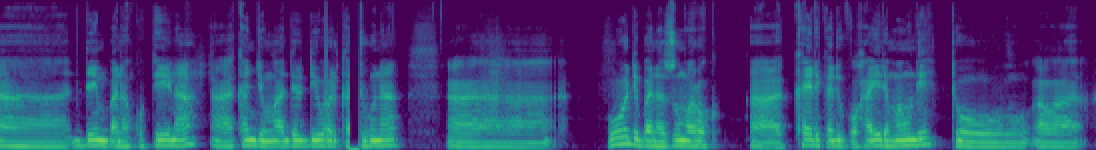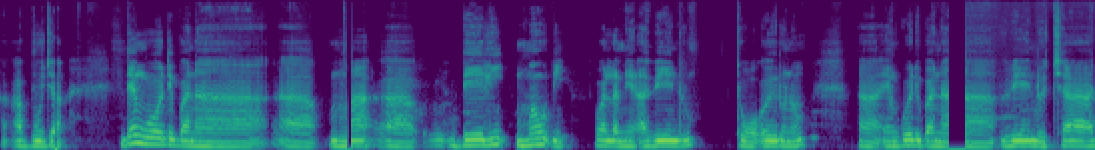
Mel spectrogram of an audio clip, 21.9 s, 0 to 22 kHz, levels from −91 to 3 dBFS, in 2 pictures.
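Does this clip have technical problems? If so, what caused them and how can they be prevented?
Yes. The speech freezes flat at 3.50, 11.50, 14.42 and 20.44 s, briefly cutting it off. Each is an underrun with held sample: the buffer ran dry and the converter held its last value. A larger output buffer or higher audio-thread priority would prevent it.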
